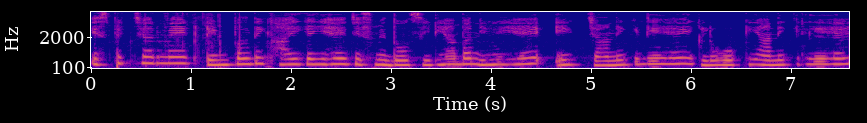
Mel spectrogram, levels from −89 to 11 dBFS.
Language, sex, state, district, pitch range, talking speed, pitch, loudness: Hindi, female, Uttar Pradesh, Varanasi, 250-290 Hz, 205 wpm, 275 Hz, -30 LUFS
